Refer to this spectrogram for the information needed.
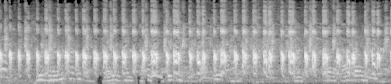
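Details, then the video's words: Hybrid chukar partridges at a Dushanbe bazaar (Zarafshon) call a loud, steady series of sharp chuk-chuk notes, several each second, throughout; a man's voice murmurs faintly underneath. "Кабкхои гибрид дар бозори ш. Душанбе (Зарафшон)"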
